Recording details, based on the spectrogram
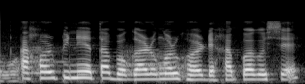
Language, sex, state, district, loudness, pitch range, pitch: Assamese, female, Assam, Kamrup Metropolitan, -12 LUFS, 225-280 Hz, 235 Hz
